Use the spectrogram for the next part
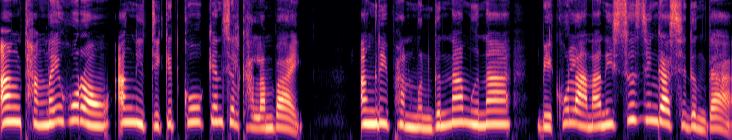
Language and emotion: Bodo, fearful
